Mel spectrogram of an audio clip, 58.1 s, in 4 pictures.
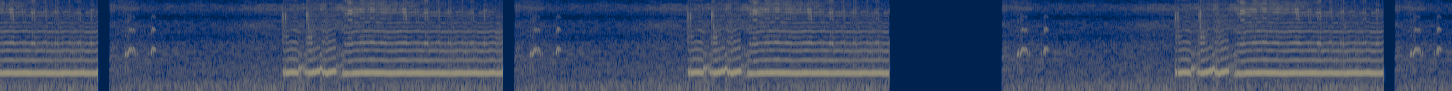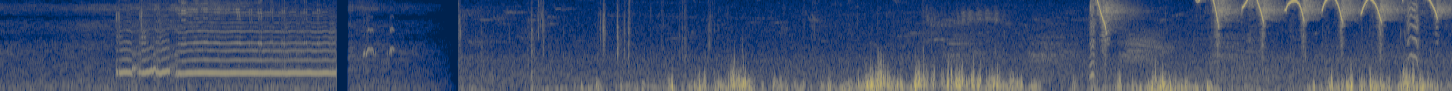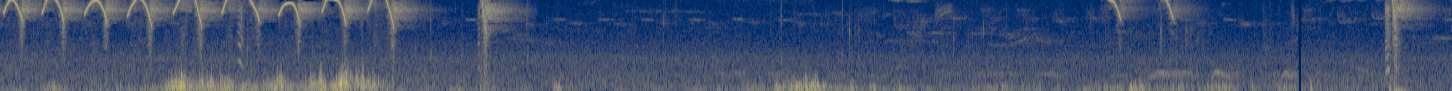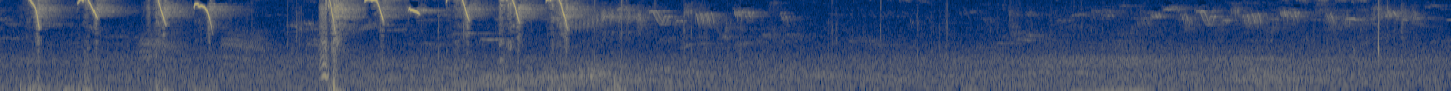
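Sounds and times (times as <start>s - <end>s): songbird singing high notes: 25.4s - 34.4s, 40.0s - 41.0s, 42.1s - 45.9s, 46.7s - 49.5s.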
